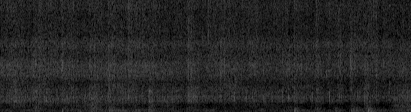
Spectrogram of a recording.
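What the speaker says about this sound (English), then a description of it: "Now what I'm going to start doing is starting to scramble the eggs." Eggs mixed with Cheetos sizzle steadily in a hot pan while a spatula stirs and turns them, a continuous close frying hiss with occasional light scrapes and taps.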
